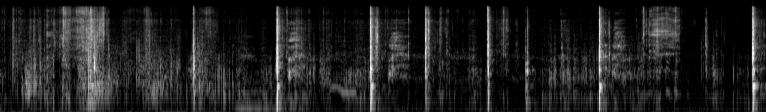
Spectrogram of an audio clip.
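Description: A series of sharp single knocks or chopping strikes, about eight of them, spaced irregularly roughly a second apart.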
